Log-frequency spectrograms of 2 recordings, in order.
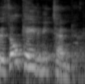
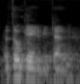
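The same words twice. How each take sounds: First: It is said in an ordinary voice. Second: It is said in a really deep voice.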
